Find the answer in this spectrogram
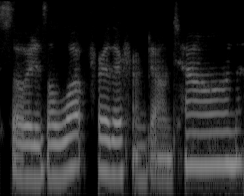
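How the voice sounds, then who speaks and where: A woman's voice with fairly even intonation. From Argentina-born ethnic Korean, moved away at five. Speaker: podcast guest, works in marketing. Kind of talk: casual chat.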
